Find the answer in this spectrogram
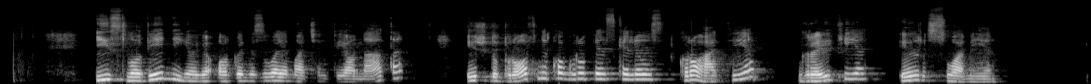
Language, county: Lithuanian, Alytus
